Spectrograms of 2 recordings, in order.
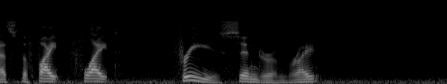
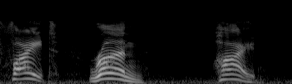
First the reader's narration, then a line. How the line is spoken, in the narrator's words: yelling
